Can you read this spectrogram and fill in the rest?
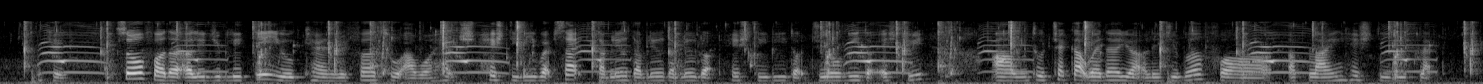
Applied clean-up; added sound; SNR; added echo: none; Splash, splatter + Meow; 4 dB; none.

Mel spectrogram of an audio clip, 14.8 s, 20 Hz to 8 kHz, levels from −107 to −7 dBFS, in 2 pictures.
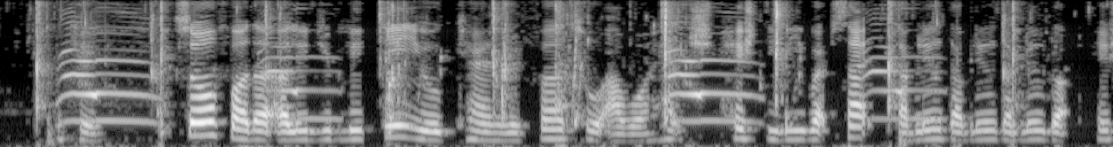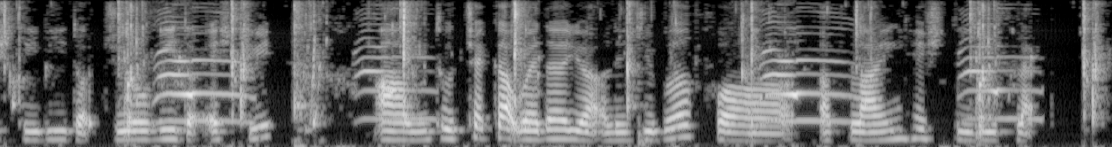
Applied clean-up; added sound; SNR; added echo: classical method spectral subtraction.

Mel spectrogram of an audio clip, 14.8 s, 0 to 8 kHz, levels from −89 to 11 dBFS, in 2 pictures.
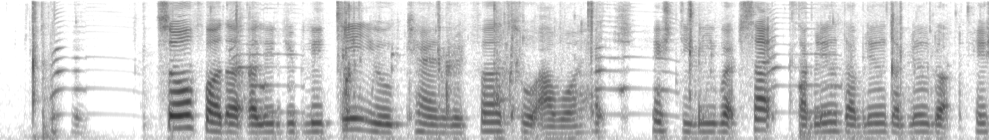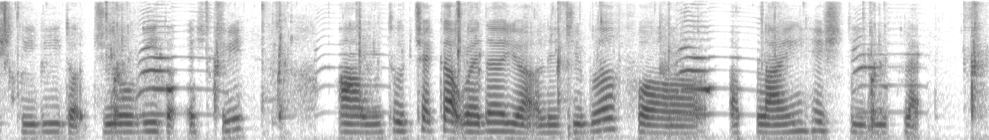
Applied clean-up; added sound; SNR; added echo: neural mask model RNNoise.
